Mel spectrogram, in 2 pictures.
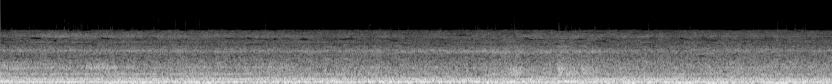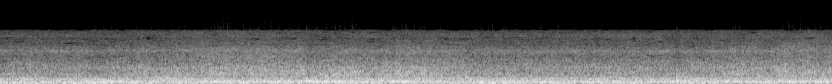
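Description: Saikyo Line commuter rapid electric train running at a steady speed: even rumbling wheel and track noise with a constant motor hum.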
